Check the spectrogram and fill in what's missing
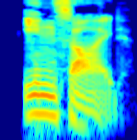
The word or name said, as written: inside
